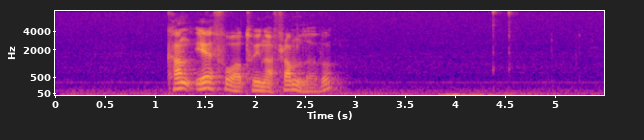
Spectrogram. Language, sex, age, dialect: Faroese, male, 36-60, Norðuroyggjar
